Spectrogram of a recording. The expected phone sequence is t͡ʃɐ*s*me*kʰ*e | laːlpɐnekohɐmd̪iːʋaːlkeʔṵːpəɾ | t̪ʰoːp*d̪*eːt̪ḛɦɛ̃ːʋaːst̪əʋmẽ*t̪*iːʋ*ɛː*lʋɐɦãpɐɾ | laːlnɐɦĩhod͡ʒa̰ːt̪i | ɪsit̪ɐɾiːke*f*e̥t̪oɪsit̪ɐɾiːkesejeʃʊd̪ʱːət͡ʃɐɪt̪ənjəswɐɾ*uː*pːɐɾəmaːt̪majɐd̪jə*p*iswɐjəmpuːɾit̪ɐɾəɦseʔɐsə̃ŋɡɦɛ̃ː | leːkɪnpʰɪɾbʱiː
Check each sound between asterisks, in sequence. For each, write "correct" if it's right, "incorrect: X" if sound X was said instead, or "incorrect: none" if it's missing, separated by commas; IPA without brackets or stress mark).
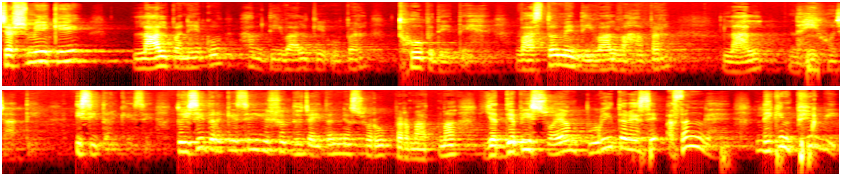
incorrect: ʃ, incorrect: k, correct, incorrect: d̪, incorrect: aː, incorrect: s, correct, correct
